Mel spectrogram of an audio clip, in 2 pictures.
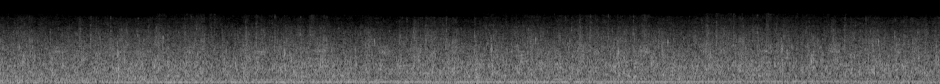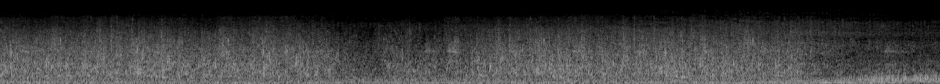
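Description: Water splashes as a swimmer strokes through it.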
